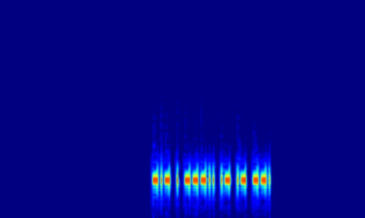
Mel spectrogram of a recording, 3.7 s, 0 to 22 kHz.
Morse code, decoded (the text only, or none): KE8AAG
